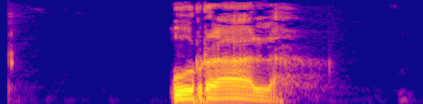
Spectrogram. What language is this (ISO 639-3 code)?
epo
